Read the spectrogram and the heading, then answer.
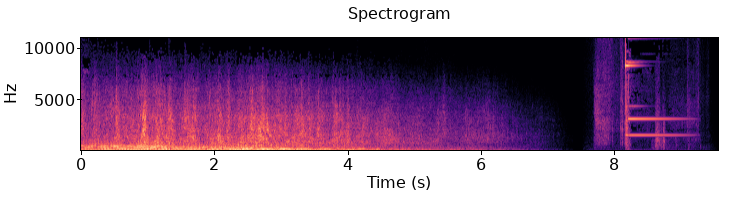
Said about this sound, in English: They see a plane. Look, a plane, says Robin. Let's go. They jump into the plane and fly up into the sky.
